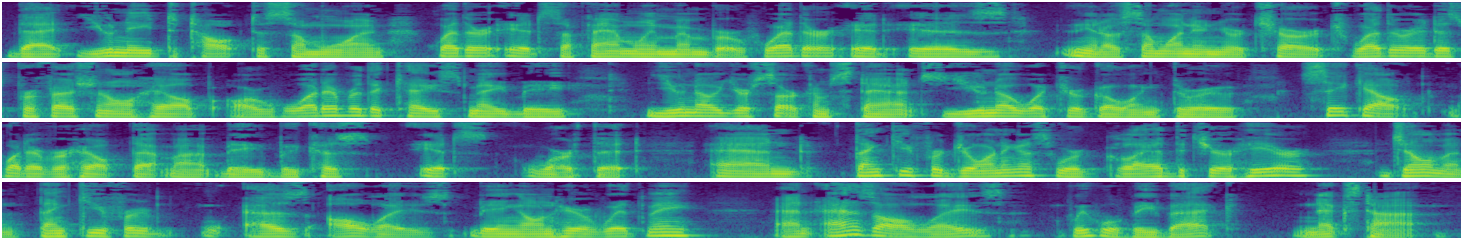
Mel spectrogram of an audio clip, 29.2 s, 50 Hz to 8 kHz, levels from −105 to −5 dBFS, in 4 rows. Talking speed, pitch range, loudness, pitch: 175 wpm, 100-120 Hz, -20 LUFS, 105 Hz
